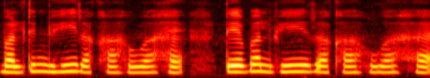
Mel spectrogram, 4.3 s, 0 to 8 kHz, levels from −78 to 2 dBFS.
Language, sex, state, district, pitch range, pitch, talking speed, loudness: Hindi, female, Jharkhand, Palamu, 225-250 Hz, 230 Hz, 140 wpm, -18 LUFS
